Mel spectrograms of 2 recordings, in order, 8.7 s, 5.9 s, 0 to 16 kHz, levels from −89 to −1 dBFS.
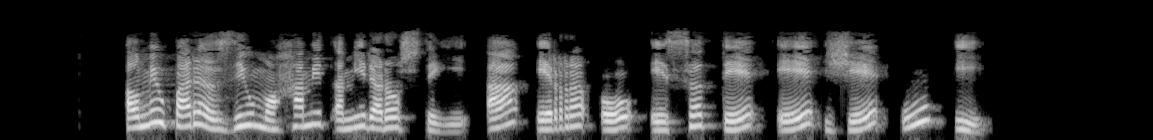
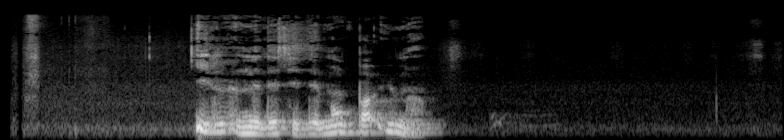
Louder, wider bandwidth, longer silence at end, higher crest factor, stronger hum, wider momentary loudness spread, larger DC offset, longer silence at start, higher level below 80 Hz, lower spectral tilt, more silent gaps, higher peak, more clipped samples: first, -17 LUFS vs -22 LUFS; second, 7.8 kHz vs 11.5 kHz; second, 1.25 s vs 2.6 s; about the same, 16 dB vs 20 dB; neither; second, 7 LU vs 21 LU; neither; first, 0.95 s vs 0.2 s; about the same, -62 dBFS vs -66 dBFS; second, -4.5 dB/octave vs -7 dB/octave; first, 3.54-3.65 s, 6.67-6.75 s, 7.10-7.15 s vs none; first, -2 dBFS vs -6 dBFS; neither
